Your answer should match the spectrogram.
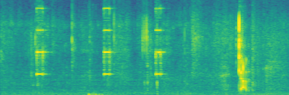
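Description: Kitchen timer being set for three minutes, a few short electronic beeps from button presses at close range, mixed with soft kitchen handling noises and a brief low voice.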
